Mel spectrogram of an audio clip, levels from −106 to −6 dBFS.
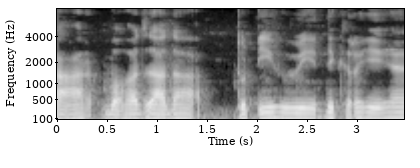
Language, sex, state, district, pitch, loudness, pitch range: Hindi, male, Bihar, Kaimur, 100 Hz, -20 LUFS, 95-105 Hz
